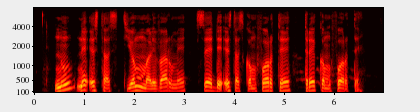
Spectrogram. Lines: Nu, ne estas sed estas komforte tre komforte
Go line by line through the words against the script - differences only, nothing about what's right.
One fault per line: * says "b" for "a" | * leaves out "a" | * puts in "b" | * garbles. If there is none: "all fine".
* puts in "tiom malvarme"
